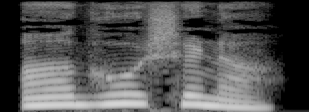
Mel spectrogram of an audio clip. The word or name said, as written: ಅಕ್ಷೂಣ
